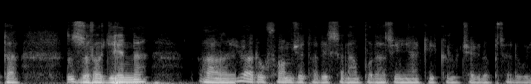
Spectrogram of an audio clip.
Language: Czech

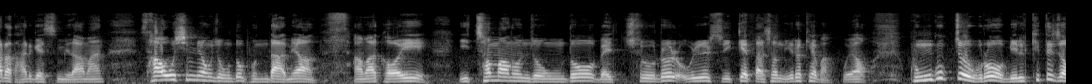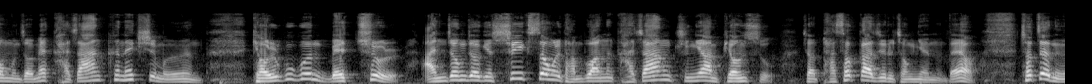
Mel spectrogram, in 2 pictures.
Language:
Korean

